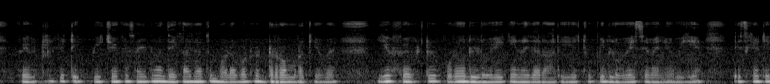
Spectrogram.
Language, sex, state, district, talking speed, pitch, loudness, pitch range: Marwari, male, Rajasthan, Nagaur, 270 wpm, 120 Hz, -29 LUFS, 110-125 Hz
